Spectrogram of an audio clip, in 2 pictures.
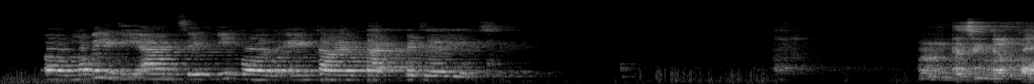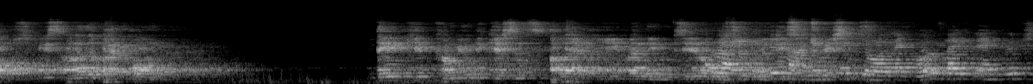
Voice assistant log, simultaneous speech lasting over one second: present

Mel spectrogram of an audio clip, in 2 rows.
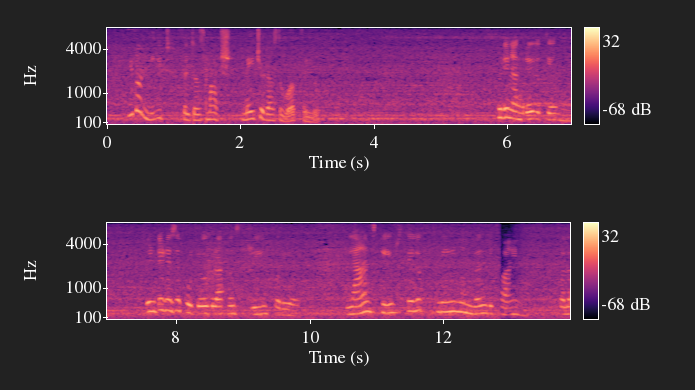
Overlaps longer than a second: none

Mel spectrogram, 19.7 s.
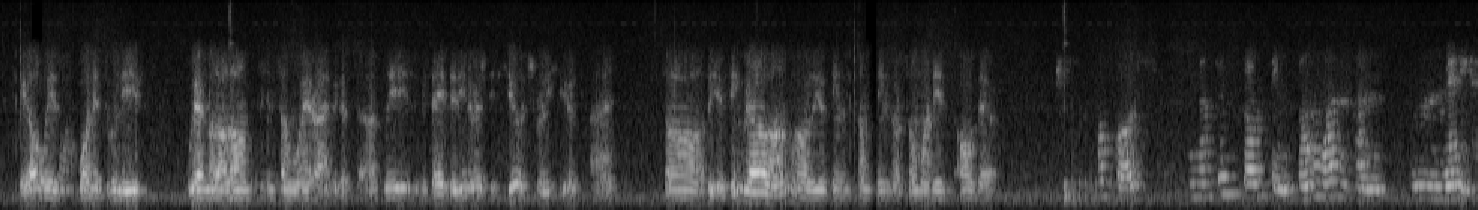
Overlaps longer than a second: none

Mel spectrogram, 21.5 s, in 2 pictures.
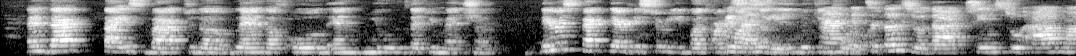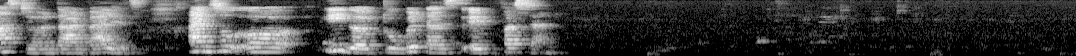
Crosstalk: present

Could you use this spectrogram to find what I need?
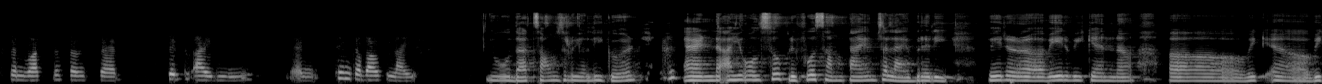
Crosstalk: none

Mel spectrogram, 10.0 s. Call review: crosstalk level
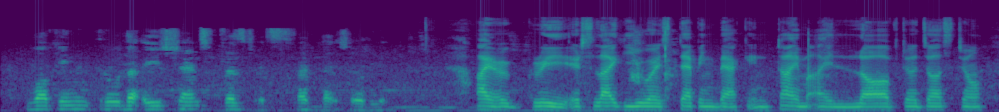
none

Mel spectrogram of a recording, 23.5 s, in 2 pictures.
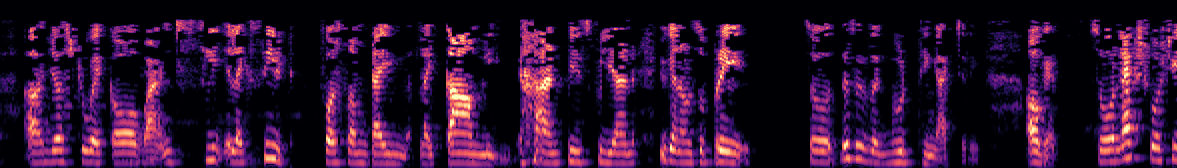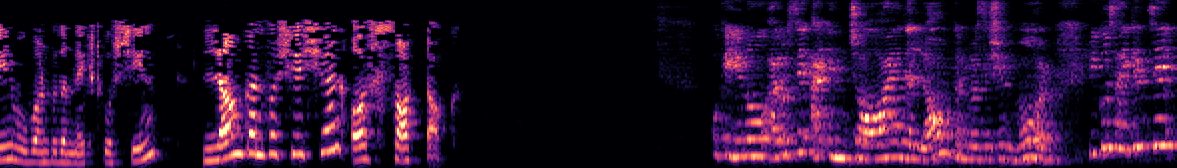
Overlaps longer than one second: none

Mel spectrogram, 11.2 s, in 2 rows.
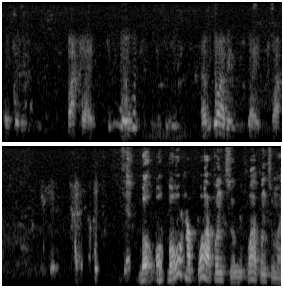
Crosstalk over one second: none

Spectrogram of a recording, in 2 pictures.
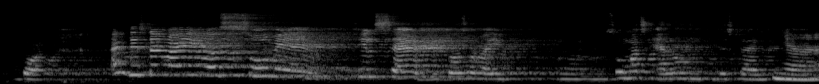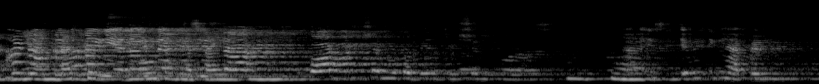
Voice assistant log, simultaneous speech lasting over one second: present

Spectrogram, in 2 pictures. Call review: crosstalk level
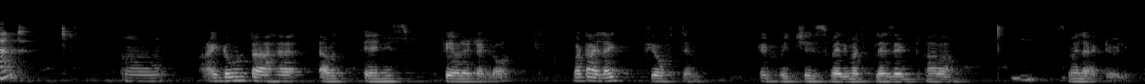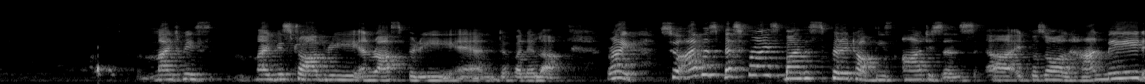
none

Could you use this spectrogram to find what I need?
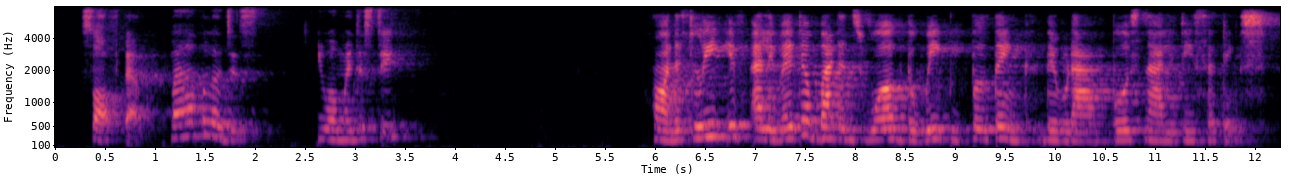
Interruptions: none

